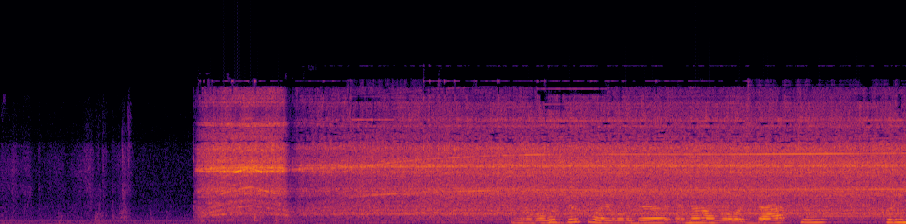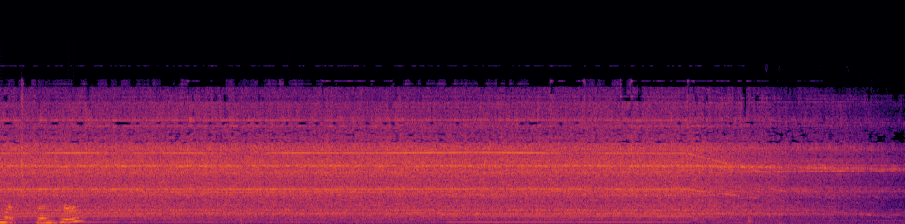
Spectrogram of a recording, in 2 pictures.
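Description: A small electric motor whining, starting suddenly about two seconds in, running steadily, then fading away near the end.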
